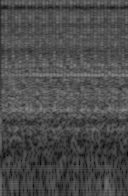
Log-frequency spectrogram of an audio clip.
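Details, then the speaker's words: Honda City on CNG after fixing two faulty ignition coils and cleaning injectors: short run of steady, even idle with no stumble or shake, no leakage on test; smooth idle after repair. "โอเคตอนนี้ไม่มีรั่วแล้วนะครับไม่มีสนก็แสดงว่าไม่รั่วเสียงแวนิ่มแล้วนะครับ"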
